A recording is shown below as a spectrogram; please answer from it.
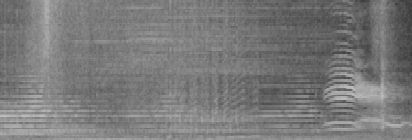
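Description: Suspenseful background score: held high tones over a low rumble, a short run of low stepped notes in the middle, and a bending, wavering tone near the end.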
